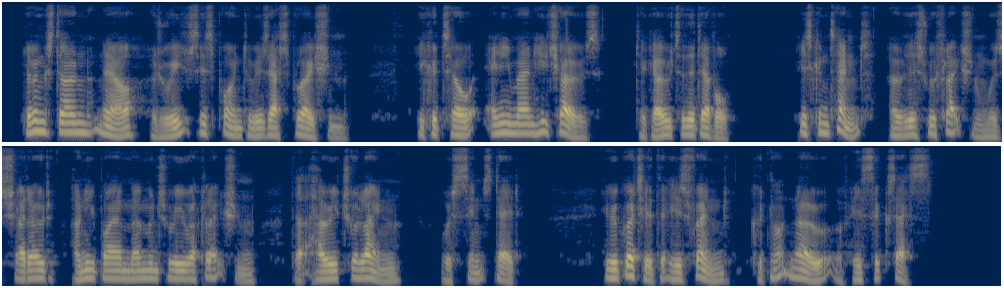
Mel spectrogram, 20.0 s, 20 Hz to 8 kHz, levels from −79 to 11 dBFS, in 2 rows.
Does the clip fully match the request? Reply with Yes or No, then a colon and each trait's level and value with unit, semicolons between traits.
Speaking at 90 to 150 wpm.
Yes: average, 145 wpm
